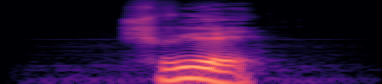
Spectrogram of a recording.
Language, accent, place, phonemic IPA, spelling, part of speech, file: German, Germany, Berlin, /ʃvyːl/, schwül, adjective, De-schwül.ogg
- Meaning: sultry, close, oppressive, muggy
